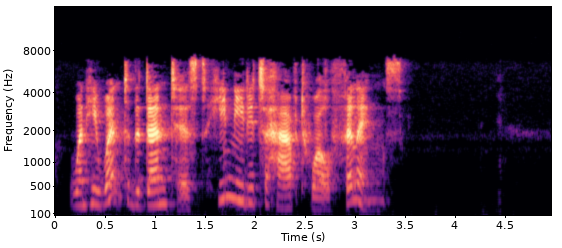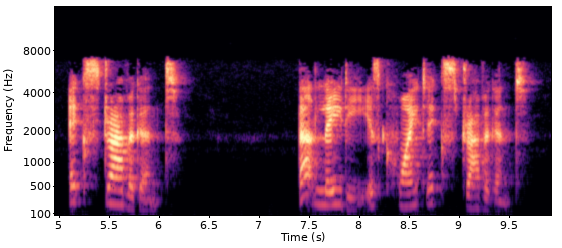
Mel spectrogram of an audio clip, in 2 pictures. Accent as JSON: {"language": "English", "region": "England", "country": "United Kingdom", "lives_now": "United States"}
